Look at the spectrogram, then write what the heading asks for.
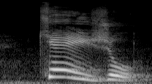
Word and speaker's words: queijo: Queijo, o U também não está sendo pronunciado, está acompanhado pela vogal E.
